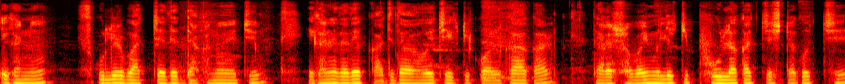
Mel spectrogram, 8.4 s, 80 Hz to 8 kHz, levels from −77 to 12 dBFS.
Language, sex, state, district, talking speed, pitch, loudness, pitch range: Bengali, male, West Bengal, North 24 Parganas, 155 wpm, 120 Hz, -18 LUFS, 115-130 Hz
